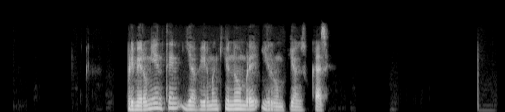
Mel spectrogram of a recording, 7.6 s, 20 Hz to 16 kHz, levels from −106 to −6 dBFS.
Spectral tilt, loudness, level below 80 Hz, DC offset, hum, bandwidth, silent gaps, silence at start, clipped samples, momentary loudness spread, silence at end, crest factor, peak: -6 dB/octave; -30 LUFS; -66 dBFS; under 0.1%; none; 7.2 kHz; 4.62-4.67 s; 1.9 s; under 0.1%; 7 LU; 2.7 s; 22 dB; -10 dBFS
